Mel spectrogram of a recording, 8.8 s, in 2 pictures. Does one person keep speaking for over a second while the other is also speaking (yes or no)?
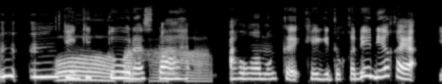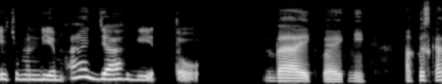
yes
